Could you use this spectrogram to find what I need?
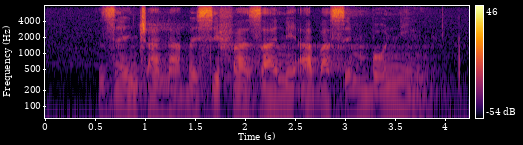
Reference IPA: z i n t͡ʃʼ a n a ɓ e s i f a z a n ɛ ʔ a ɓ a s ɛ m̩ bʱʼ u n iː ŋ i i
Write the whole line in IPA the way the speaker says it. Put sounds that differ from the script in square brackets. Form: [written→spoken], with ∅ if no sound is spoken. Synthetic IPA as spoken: z [i→ɛ] n t͡ʃʼ a n a ɓ e s i f a z a n ɛ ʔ a ɓ a s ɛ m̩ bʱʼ [u→o] n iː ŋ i i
